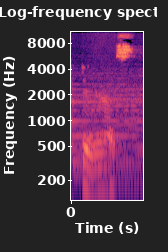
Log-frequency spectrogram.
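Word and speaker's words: terrace: तो सी साथ में रहता है, सी के बाद ई रहता है तो सी का उच्चारण स होता है, ठीक है। टेरस पढ़ेंगे।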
